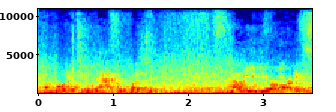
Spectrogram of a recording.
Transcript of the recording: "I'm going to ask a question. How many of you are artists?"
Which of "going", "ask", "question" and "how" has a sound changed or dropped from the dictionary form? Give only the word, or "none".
none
